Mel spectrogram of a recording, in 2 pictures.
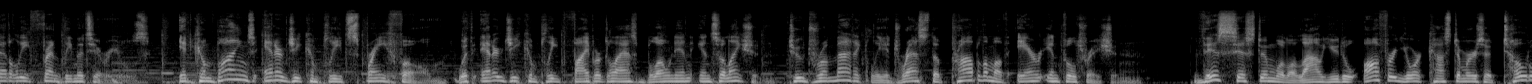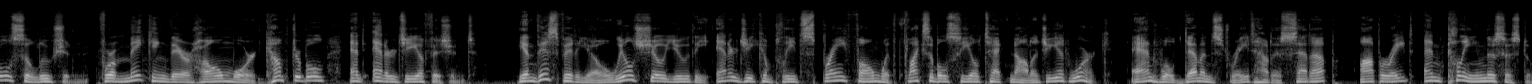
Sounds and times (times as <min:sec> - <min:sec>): Music: 0:00.0 - 0:11.0
Speech: 0:00.0 - 0:30.6.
